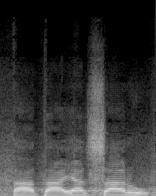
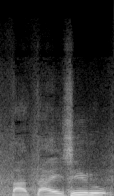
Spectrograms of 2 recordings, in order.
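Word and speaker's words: تتيسر: Tatayassaru. Itu bacanya yang benar, harokatin. Tatayassaru. Kalau lu nggak bisa baca, bingung. Itu apa bacanya? Tataisiru. Apa tataisiru?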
